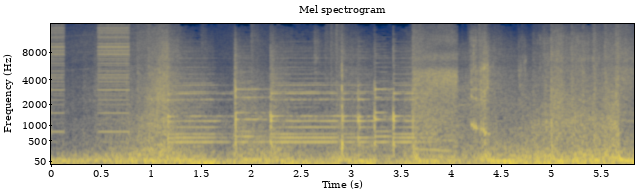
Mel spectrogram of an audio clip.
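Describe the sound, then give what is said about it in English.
Opening of the Hobbs and Shaw movie trailer: loud electronic beeps and ringing tonal pulses over a heavy low rumble, punctuated by a few deep booms and mechanical creaks. “But let's take a little look at Hobbs and Shaw because earlier on the year, this was one of our favourite trailers so far. So let's take a wee sneak peek.”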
